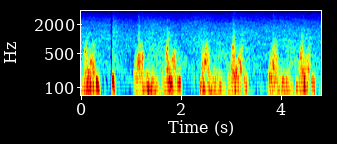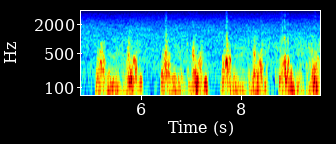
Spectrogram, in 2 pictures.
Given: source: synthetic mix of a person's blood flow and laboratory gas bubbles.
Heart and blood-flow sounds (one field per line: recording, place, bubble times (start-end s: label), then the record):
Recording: Doppler ultrasound of blood flow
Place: precordium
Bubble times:
3.03-3.11 s: bubbles
8.46-8.87 s: bubbles
From the record:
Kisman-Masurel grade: 111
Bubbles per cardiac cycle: 1 to 2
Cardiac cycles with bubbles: 1 to 10%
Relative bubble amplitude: barely perceptible (0.100 to 0.250)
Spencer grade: 1 (occasional bubble signal discernible with the cardiac motion signal, with majority of cardiac periods free of bubbles)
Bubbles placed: anywhere in the cardiac cycle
